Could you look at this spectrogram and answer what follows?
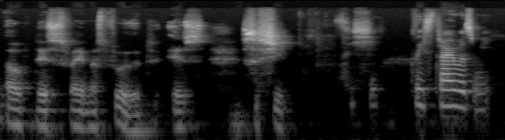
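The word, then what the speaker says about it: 寿司: S before I is always pronounced as sh.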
